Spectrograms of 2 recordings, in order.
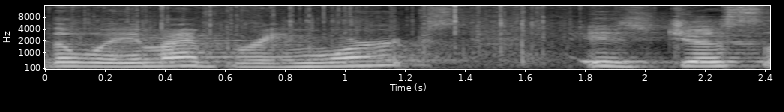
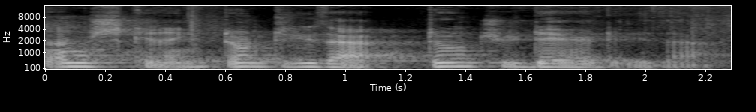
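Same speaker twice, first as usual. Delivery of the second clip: ordinary talk, nothing marked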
